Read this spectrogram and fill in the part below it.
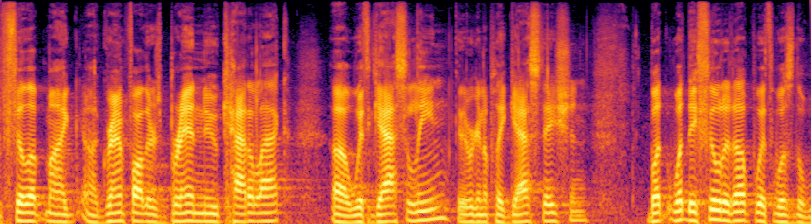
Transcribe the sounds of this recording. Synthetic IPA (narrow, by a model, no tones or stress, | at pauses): v̥fɪlˠʌp̚maɪɡɹæ̃nd̥fɑðə˞zbɹæ̃nːʉkʰæɾəlæk | wɪðɡæslĩnðeɪwə˞ɡʌnəpʰl̥eɪɡæsteɪʃɨ̃n | b̥ʌt̚wʌt̪̚ðeɪfɪlˠdɨɾʌpwɪðwʌzðəw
